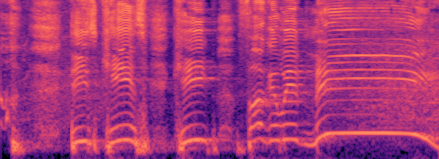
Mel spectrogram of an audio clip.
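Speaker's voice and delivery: high, slow wailing sob; hammed-up crying rap star; mock crying. Son crying to his dad like [name], slow high wail. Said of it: "started crying like he was [name]".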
